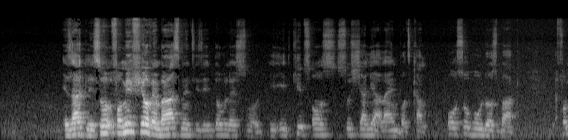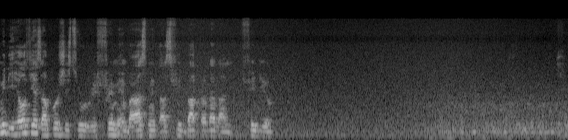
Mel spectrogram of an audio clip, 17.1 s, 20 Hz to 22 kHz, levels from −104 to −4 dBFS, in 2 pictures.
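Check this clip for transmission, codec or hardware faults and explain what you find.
One system fault stands out: automatic gain rising. From 8.44 to 10.67 s, the gain control treats the input as too quiet and lifts the level by about 4 dB. The room noise swells along with the voice, which sets it apart from the talker moving around 2.5 and 14.5 s, where only the voice changes.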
